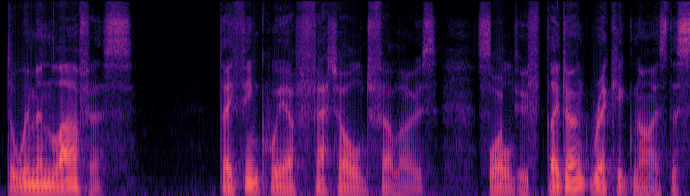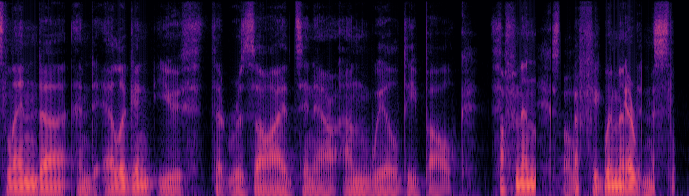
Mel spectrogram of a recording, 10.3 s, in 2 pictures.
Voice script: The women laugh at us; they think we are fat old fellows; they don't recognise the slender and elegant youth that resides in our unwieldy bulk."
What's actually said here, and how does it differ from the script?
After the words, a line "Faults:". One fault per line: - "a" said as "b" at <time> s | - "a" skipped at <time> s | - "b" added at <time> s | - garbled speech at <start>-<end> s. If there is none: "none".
The women laugh us; they think we are fat old fellows; [garbled] they don't recognise the slender and elegant youth that resides in our unwieldy bulk." [garbled]
Faults:
- "at" skipped at 0.7 s
- garbled speech at 3.6-4.1 s
- garbled speech at 8.8-10.2 s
